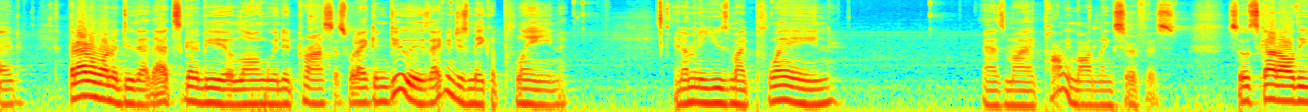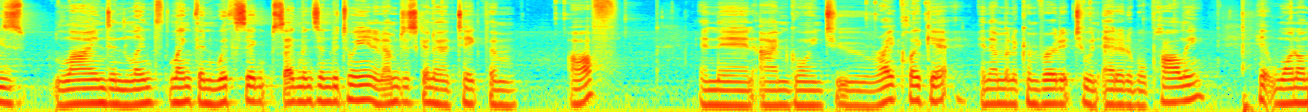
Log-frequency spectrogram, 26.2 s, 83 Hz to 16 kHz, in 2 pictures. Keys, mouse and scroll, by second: 0.5 right click, 1.3 Delete, 1.8 click, 2.5 click, 4.4 click, 5.7 click, 6.7 middle click, 7.7-9.2 drag, 9.9 middle click, 10.3 middle click, 11.1 F4, 11.4 middle click, 11.9 middle click, 12.3 middle click, 17.4 right click, 18.6 right click, 19.0 middle click, 20.7 middle click, 21.7 right click, 22.1 right click, 23.9 click, 24.5 middle click, 25.5 1.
